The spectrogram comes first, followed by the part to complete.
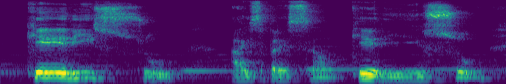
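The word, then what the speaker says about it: κηρύσσω: A palavra pregar, o verbo pregar, ele vem de uma raiz, de uma pronúncia grega que é querisso.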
